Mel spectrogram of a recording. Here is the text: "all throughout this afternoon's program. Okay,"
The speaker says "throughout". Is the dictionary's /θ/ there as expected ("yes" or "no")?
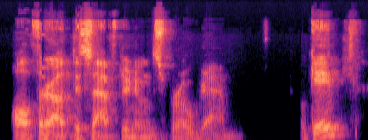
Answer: yes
